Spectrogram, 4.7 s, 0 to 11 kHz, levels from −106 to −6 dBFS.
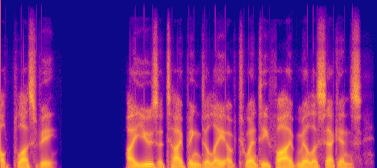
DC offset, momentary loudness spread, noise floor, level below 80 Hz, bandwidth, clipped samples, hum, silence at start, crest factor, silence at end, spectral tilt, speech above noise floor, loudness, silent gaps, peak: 2%; 8 LU; under -90 dBFS; -40 dBFS; 9.8 kHz; under 0.1%; none; 0 s; 20 dB; 0.05 s; -5 dB/octave; over 71 dB; -20 LUFS; 0.76-1.51 s; 0 dBFS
